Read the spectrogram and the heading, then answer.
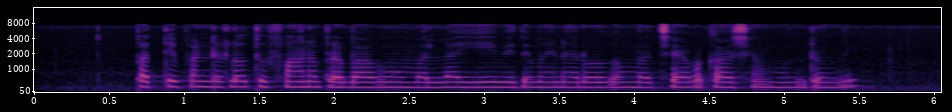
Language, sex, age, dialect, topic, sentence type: Telugu, female, 18-24, Southern, agriculture, question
